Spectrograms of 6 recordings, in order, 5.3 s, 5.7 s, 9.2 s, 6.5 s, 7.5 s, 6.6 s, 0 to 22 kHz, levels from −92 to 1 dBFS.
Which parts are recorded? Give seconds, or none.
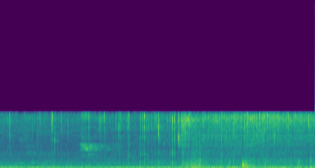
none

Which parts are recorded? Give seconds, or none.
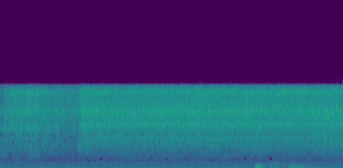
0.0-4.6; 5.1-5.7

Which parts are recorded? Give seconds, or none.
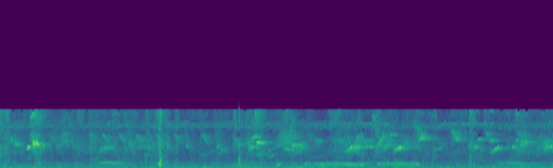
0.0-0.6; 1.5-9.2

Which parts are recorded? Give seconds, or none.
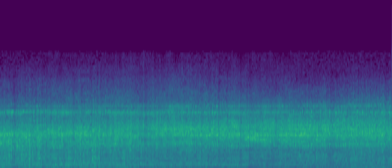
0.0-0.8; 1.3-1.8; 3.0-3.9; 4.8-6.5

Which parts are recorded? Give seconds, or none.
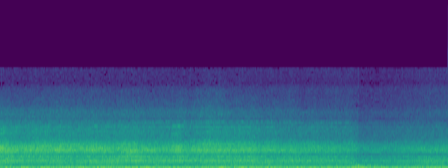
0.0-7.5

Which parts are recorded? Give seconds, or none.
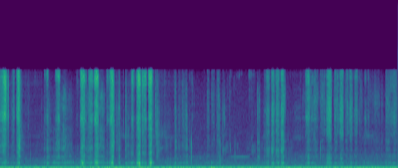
0.7-1.8; 3.1-6.6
